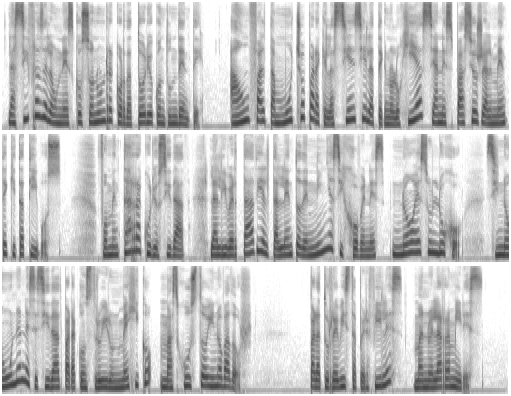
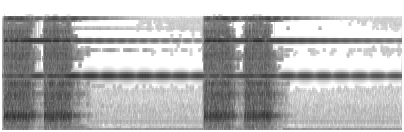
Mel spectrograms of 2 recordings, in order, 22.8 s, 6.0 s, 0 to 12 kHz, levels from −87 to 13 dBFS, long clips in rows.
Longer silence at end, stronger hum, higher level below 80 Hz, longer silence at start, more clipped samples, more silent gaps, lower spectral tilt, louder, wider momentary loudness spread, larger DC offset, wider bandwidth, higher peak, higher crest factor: first, 0.4 s vs 0 s; neither; second, -60 dBFS vs -46 dBFS; about the same, 0.1 s vs 0 s; second, under 0.1% vs 2%; neither; first, -4.5 dB/octave vs 0 dB/octave; second, -20 LUFS vs -6 LUFS; second, 7 LU vs 15 LU; second, under 0.1% vs 0.4%; first, 12 kHz vs 8 kHz; second, -4 dBFS vs 0 dBFS; first, 18 dB vs 10 dB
